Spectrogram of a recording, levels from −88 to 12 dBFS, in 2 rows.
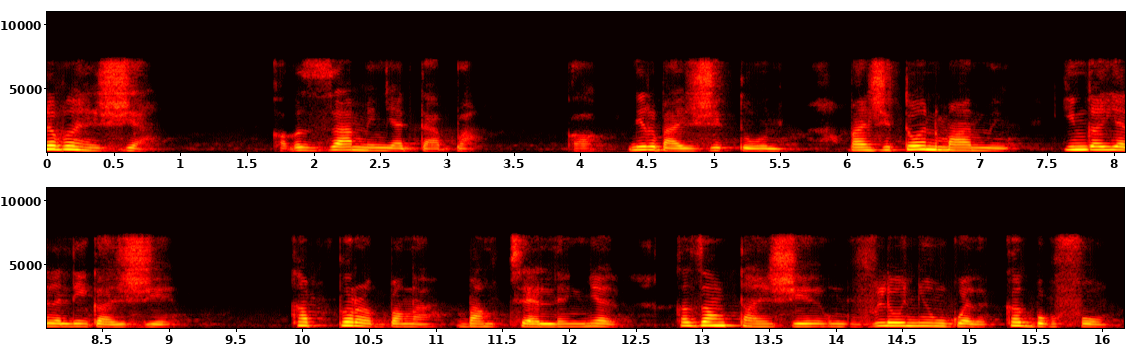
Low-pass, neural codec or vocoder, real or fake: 7.2 kHz; codec, 16 kHz, 4 kbps, X-Codec, HuBERT features, trained on LibriSpeech; fake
